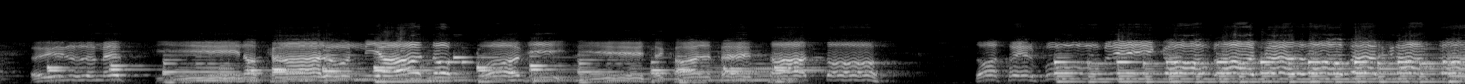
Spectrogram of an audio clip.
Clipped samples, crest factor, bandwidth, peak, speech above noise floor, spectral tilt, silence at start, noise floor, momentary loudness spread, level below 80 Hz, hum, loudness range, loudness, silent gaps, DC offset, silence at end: under 0.1%; 16 dB; 7.4 kHz; -2 dBFS; 50 dB; -7.5 dB/octave; 0.3 s; -66 dBFS; 10 LU; -58 dBFS; none; 6 LU; -17 LUFS; none; under 0.1%; 0 s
